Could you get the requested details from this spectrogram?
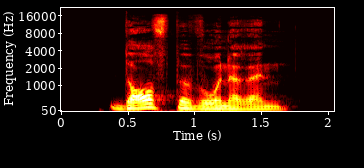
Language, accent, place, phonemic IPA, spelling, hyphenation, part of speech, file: German, Germany, Berlin, /ˈdɔʁfbəˌvoːnəʁɪn/, Dorfbewohnerin, Dorf‧be‧woh‧ne‧rin, noun, De-Dorfbewohnerin.ogg
- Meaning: female equivalent of Dorfbewohner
